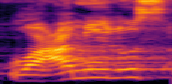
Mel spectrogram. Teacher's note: عین کو حلق سے ادا کریں گے اور یہاں پر لام کو صاد سے ملا کر پڑھیں گے۔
